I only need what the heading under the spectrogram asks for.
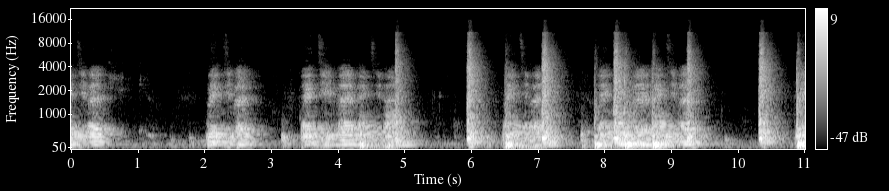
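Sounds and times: mixed choir singing: 0.0s - 0.8s, 2.0s - 2.8s, 3.4s - 5.1s, 6.5s - 9.6s
heavy drum hits: 6.0s - 9.0s, 10.4s - 11.0s.

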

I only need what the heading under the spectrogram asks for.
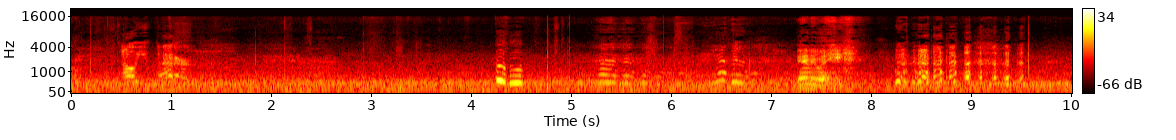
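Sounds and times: car engine hum inside cabin: 0.0s - 10.0s
man laughing: 8.2s - 9.6s.

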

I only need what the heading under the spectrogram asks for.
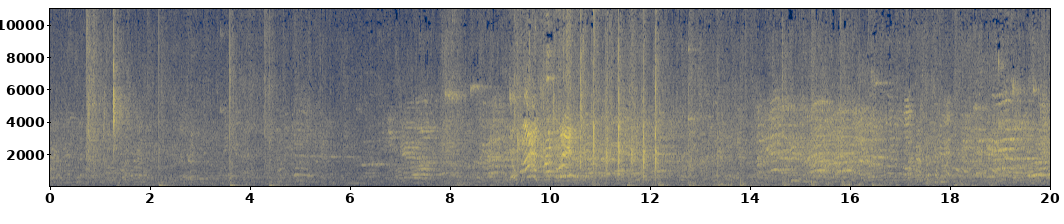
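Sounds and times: crowd cheering: 9.2s - 12.6s.

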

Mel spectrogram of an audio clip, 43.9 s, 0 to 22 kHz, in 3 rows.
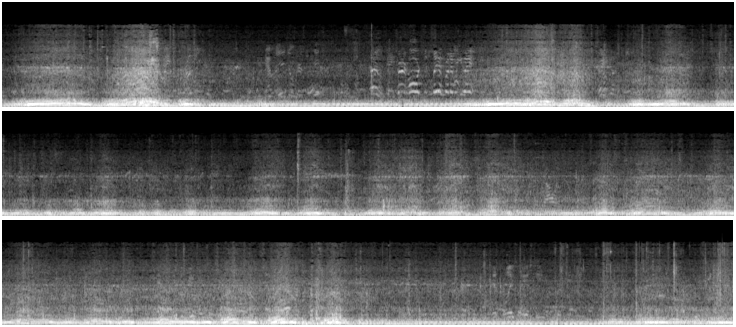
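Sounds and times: utility vehicle engine revving: 0.0s - 43.9s.

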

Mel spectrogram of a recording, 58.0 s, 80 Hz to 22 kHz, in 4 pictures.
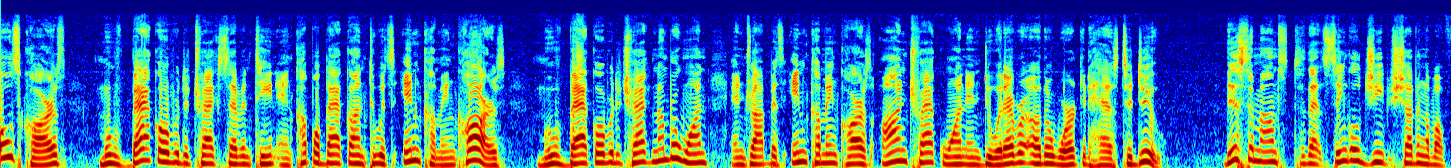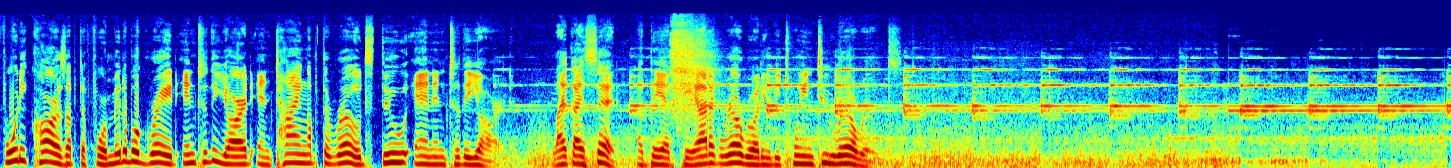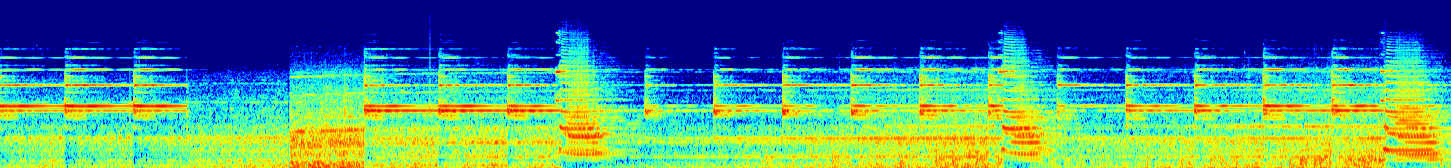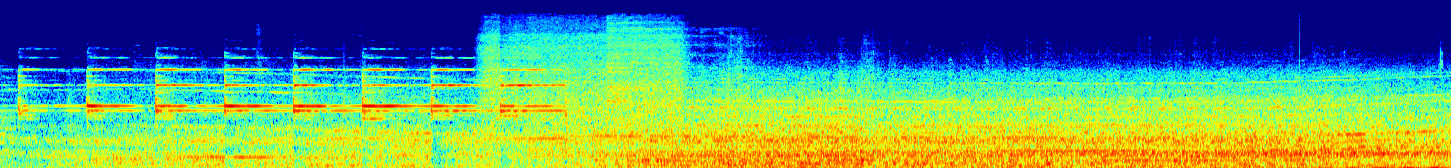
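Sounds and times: diesel locomotive rumbling: 12.5s - 58.0s
crossing bell ringing: 18.8s - 31.1s, 31.9s - 49.2s.

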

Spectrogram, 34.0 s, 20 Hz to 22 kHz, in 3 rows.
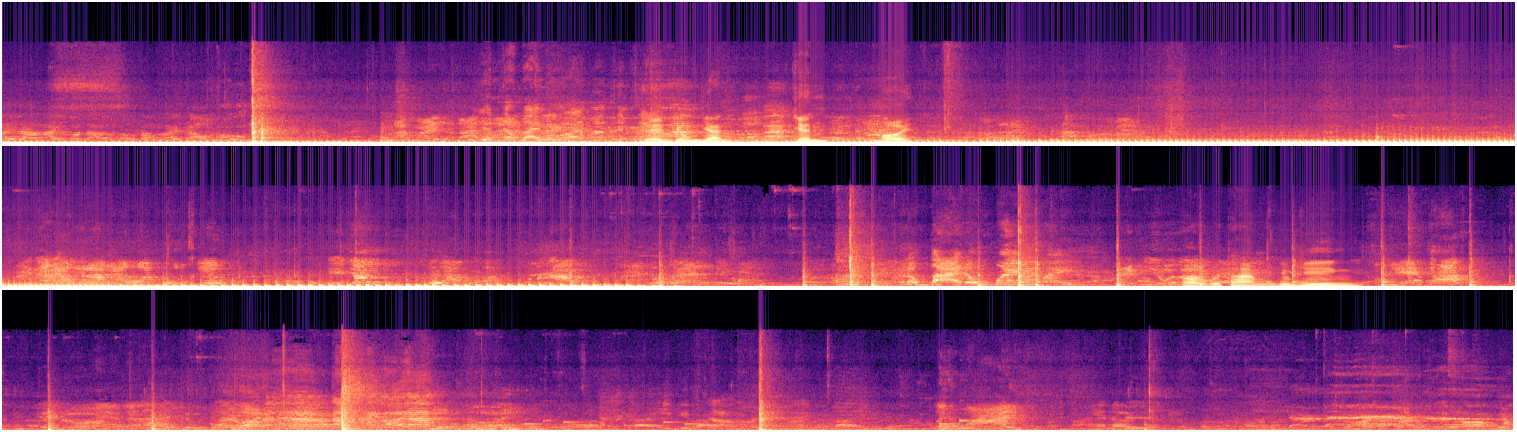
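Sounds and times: voices talking: 0.0s - 34.0s
sharp smacks: 1.8s - 2.3s, 25.2s - 25.5s
volleyball struck with sharp knock: 1.8s - 2.3s, 18.6s - 20.4s
rooster crowing: 32.2s - 34.0s.

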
